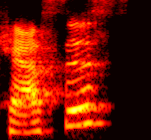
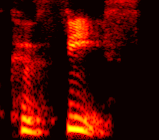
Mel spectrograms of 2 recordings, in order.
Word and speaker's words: Cassis: It's spelled like Cassis, but it's Cassis.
